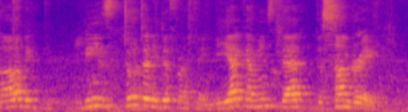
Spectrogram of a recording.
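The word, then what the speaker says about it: إياك: And Iyaka, yes, and Iyaka also. It's double, okay? Iyaka, not Iyaka. Iyaka only without double, it is in Arabic, means totally different thing. Iyaka means that the sun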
